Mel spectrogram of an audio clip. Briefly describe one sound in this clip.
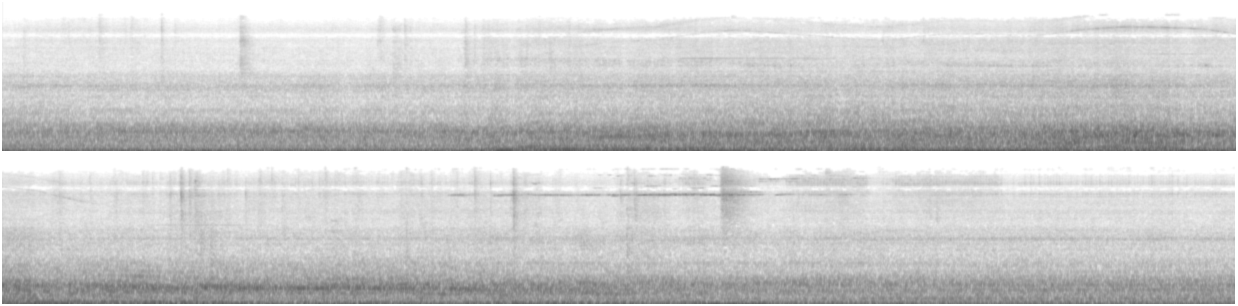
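A bus engine rumbles steadily from inside the bus.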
